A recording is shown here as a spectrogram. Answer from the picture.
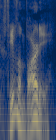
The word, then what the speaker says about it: Steve Lombardi: Steve Lombardi? – Steve Lombardi.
